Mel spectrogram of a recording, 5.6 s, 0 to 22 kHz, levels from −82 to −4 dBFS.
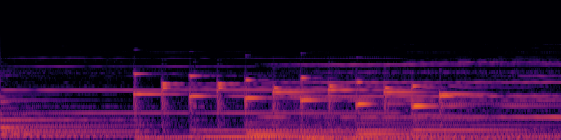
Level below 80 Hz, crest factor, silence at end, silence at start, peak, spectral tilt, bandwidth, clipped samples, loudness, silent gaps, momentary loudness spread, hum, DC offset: -52 dBFS; 18 dB; 0 s; 0 s; -22 dBFS; -7 dB/octave; 10 kHz; under 0.1%; -38 LUFS; none; 10 LU; none; under 0.1%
